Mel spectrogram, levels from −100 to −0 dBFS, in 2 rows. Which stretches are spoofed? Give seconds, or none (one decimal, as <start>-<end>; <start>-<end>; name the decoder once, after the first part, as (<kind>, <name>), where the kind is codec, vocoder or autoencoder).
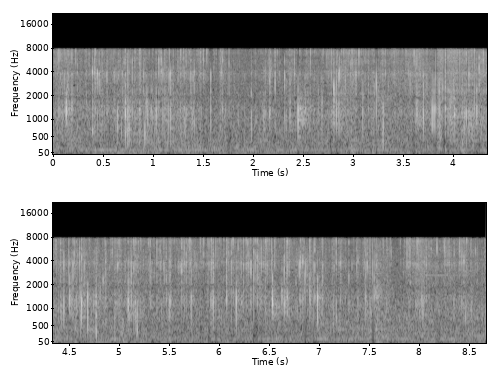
3.8-4.4 (codec, DAC)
